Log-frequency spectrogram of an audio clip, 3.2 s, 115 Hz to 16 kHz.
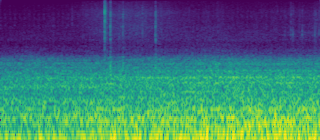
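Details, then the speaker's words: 2008 Chevy Impala, 157,520 miles, after new front hubs and bearings, rotors and ceramic pads: only low, smooth road rumble while driving, no growl or rasp; front wheel bearings now quiet and healthy. "So yeah, nice and quiet, just like it should be."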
